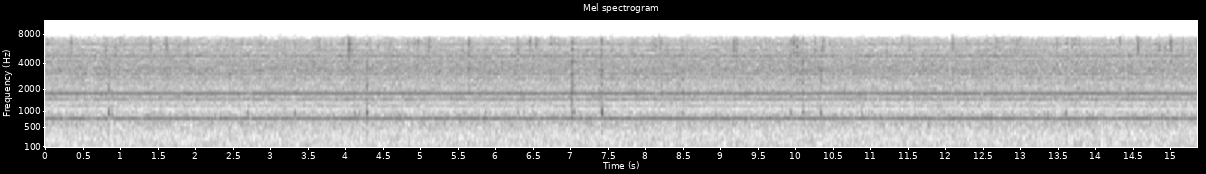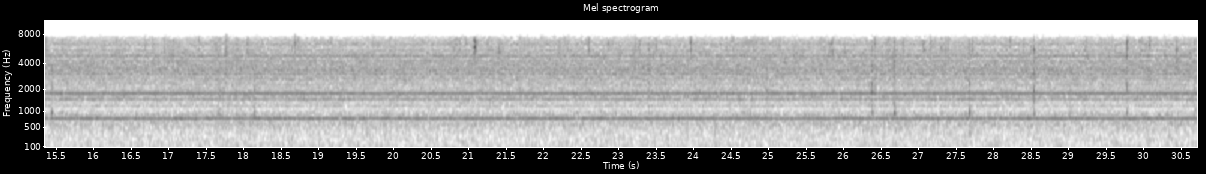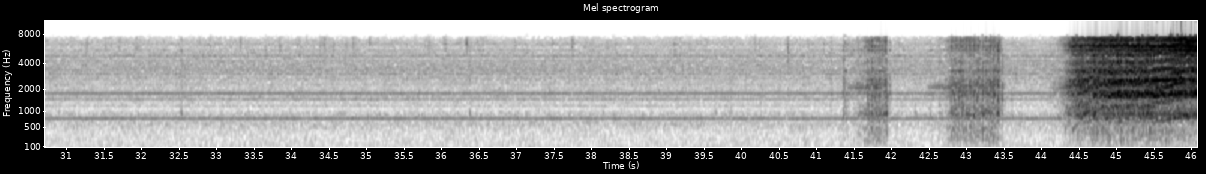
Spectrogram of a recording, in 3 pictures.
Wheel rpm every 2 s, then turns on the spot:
0, 0, 0, 0, 0, 0, 0, 0, 0, 0, 0, 0, 0, 0, 0, 0, 0, 0, 0, 0, 0, 20, 80.
42-44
